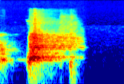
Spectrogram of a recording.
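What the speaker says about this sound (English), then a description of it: "Sorry about the dogs, by the way" Indoor dogs let out a short burst of barking, a couple of close, loud barks with a whiny edge, then silence.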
